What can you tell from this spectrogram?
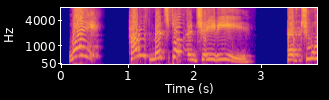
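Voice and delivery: sudden high surprised "Wait!"; startled high exclamation. Real, not acted. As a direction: catch yourself in surprise. Spots odd leaderboard score.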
